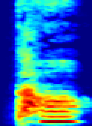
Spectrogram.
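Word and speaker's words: 他: tā Alors la prononciation elle est simple que ce soit pour IL ou pour ELLE c'est la même prononciation On a "t" et "a" Le "t" c'est un "t" expiré. Donc en français c'est un "t" mais on le soufle "te" "te" "te" Et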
